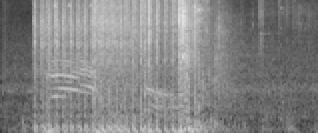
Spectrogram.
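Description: A burst of rapid gunfire rings out loudly.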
